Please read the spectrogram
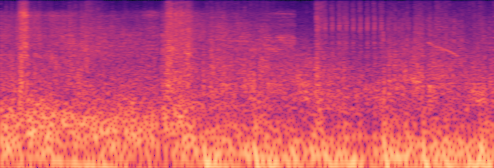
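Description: Battle sounds: heavy booms over a continuous low rumble, with a burst of rapid gunfire about three seconds in.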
